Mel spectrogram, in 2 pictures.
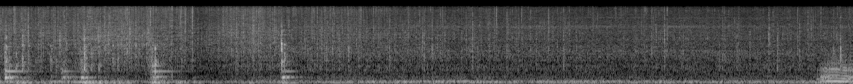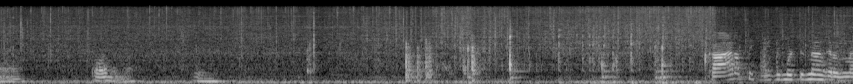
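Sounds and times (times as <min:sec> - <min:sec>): spatula knocking against pan: 0:00.0 - 0:02.0, 0:02.8 - 0:03.2, 0:12.6 - 0:15.7
potatoes sizzling in oil: 0:00.0 - 0:17.0.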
